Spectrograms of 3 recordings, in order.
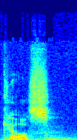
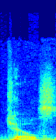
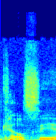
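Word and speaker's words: Kelce: name is actually pronounced Kels yeah yeah that's the one of their podcasts yeah they talk about like it's actually Kells it's how you say it but everyone says Kelsey and yeah Kelsey sounds real south the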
